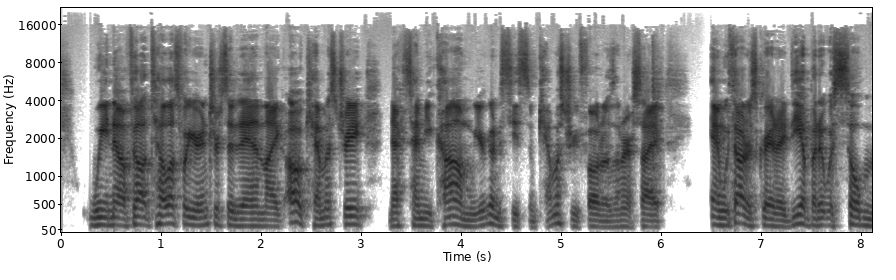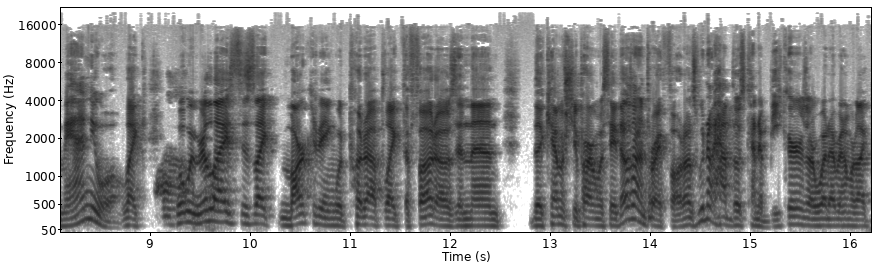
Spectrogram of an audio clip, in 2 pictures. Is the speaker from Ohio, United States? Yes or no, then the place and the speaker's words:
no; Tempe, Arizona, United States; I grew up in Tempe and I still have a lot of connections down there, right by SU.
